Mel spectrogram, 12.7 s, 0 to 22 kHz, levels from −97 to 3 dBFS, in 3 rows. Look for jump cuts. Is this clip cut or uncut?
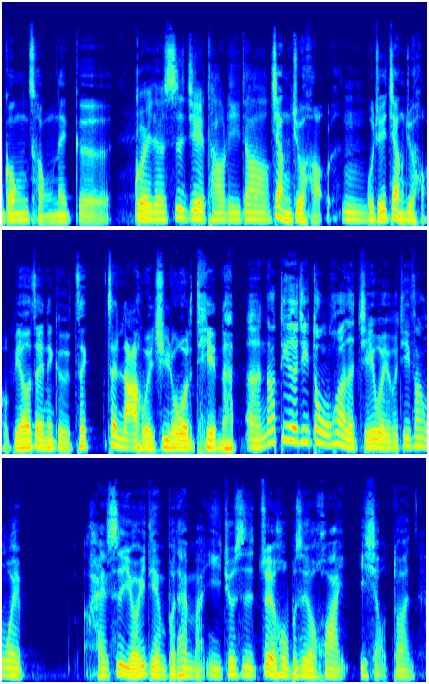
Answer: uncut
